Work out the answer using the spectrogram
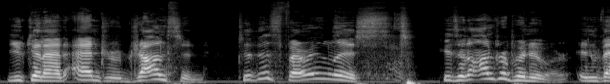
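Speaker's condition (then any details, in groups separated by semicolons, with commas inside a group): Cerebral palsy; from birth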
